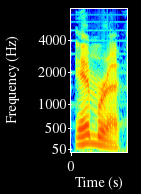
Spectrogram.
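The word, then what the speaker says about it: Imra: One of the other things, one of the other things I wanted to talk about was we find out more about Irma's, no, how do you say her name? Saturn Girl? – Emra, thank you.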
